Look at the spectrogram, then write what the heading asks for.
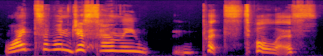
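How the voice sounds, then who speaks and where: Slow, higher-voiced woman, casual streamer. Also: lively intonation, a little mellow, no room sound, clean studio sound. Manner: mild, folksy exclamations instead of swearing. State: a little tired. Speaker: live stream host and amateur voice actor. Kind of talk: casual live stream chat.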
